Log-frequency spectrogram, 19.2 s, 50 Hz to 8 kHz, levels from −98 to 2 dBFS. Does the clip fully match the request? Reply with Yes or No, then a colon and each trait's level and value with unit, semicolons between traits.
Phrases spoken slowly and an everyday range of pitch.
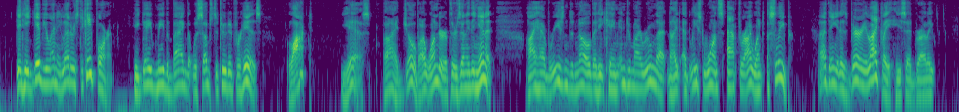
No: average, 190 wpm; average, 4.4 semitones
